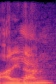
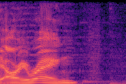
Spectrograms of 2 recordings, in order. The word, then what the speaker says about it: Arirang: With like a little light D in the middle, Aridong. Yeah, Aridong. But people say Arirang.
